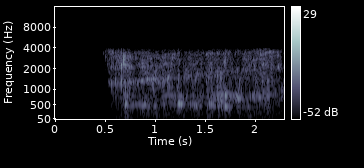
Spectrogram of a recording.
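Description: household object, pouring liquid libation

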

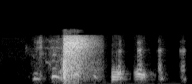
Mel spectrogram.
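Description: sound effect, slap sound effect

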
